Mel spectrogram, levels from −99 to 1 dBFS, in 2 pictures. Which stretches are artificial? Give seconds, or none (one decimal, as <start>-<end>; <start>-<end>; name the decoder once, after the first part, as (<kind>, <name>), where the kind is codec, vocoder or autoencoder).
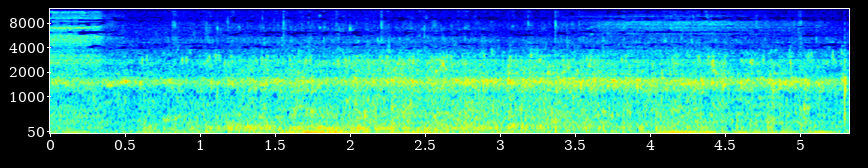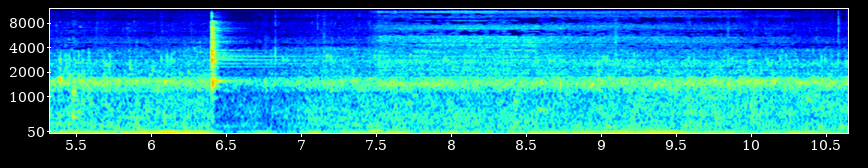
0.4-1.2 (vocoder, BigVGAN v2); 4.6-5.6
